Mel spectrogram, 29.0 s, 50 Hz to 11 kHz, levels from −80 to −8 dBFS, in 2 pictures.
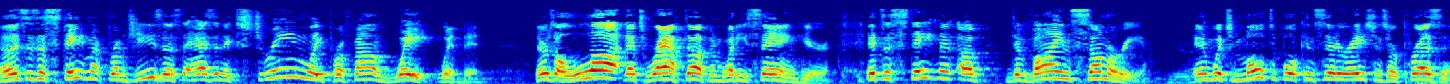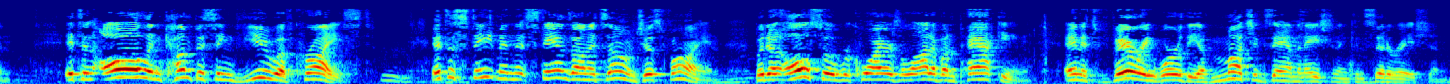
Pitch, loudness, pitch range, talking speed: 230 Hz, -21 LUFS, 210-270 Hz, 150 wpm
